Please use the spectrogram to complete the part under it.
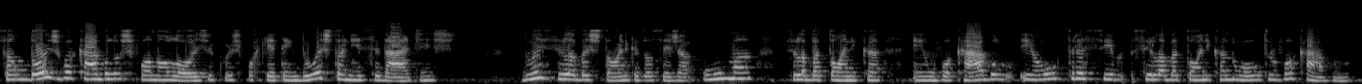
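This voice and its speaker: A linguistics teacher delivers a recorded online lecture in an unhurried, mid-range voice with lo-fi sound quality. She explains things step by step, poses rhetorical questions to herself, and speaks warmly and directly to viewers as her students.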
